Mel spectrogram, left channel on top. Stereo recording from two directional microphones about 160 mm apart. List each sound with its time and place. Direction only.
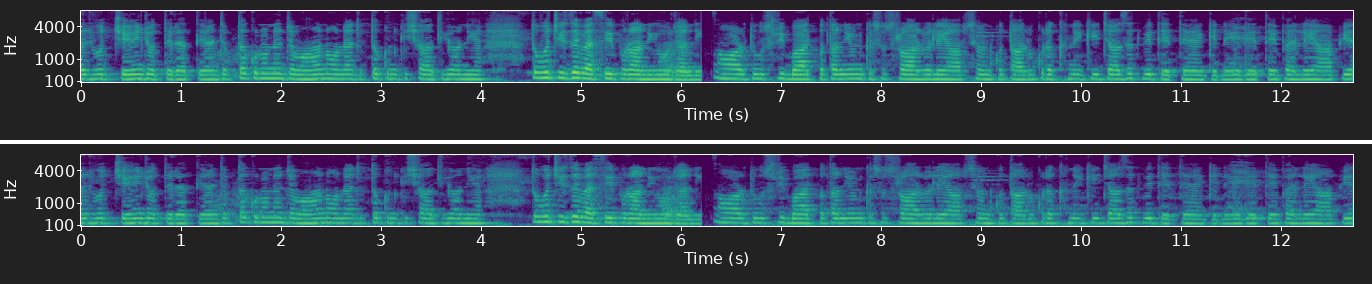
0.0 s a woman's voice: 20° left (ahead or behind)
